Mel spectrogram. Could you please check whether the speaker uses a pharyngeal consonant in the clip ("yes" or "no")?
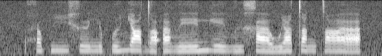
yes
